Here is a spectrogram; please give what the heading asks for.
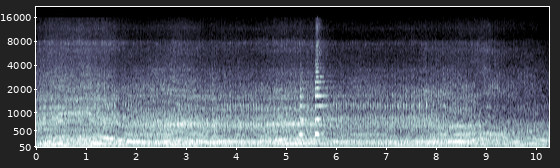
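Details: Ford Mondeo engine idling with a steady low drone and a wavering whine rising and falling slightly, from a faulty power steering pump.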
